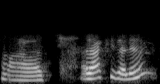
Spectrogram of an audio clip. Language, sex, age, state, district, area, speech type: Bengali, female, 45-60, West Bengal, Paschim Medinipur, rural, conversation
